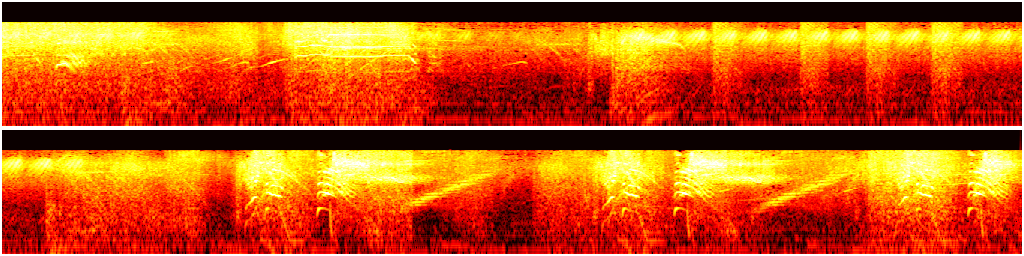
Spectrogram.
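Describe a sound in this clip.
Energy blasts whoosh and boom in quick bursts.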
